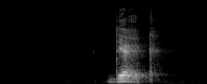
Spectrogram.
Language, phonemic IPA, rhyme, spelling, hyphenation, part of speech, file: Dutch, /dɪrk/, -ɪrk, Dirk, Dirk, proper noun, Nl-Dirk.ogg
- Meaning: a diminutive of the male given name Diederik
